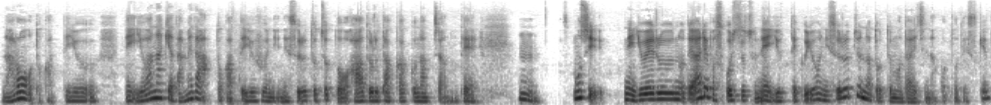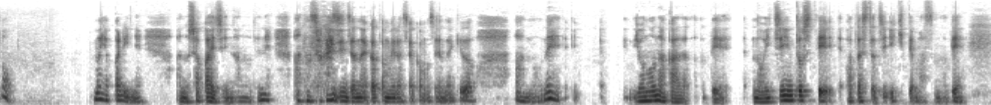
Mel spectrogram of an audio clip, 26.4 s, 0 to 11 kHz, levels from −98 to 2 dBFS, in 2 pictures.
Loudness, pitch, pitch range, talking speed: -23 LUFS, 140 Hz, 125-175 Hz, 365 characters per minute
